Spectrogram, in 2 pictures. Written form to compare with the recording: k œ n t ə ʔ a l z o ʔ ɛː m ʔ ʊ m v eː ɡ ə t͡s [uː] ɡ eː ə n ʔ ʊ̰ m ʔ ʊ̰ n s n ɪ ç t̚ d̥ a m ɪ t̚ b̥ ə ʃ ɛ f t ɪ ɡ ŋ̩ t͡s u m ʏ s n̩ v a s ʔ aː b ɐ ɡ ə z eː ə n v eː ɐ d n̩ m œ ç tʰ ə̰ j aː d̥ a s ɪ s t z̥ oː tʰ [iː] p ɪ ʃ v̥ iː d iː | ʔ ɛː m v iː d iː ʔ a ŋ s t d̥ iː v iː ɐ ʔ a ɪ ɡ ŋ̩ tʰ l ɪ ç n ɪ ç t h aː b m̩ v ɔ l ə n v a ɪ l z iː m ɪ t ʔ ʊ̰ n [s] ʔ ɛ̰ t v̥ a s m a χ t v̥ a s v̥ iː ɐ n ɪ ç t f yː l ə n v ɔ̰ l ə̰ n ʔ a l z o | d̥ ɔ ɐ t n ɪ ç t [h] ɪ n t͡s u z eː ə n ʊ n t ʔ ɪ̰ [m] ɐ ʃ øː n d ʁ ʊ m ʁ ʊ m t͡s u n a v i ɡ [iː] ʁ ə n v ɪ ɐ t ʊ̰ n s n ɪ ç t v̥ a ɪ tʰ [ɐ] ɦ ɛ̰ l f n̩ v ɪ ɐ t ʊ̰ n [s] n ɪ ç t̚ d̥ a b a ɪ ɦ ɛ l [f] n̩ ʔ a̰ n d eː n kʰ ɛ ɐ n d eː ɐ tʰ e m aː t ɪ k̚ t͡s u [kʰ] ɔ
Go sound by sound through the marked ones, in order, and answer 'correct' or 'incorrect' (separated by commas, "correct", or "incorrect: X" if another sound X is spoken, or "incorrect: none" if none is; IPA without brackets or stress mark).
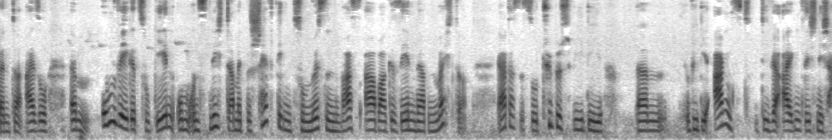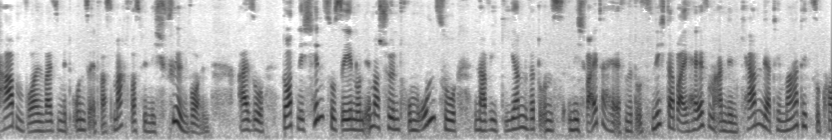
incorrect: u, incorrect: yː, correct, correct, correct, correct, correct, correct, correct, correct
